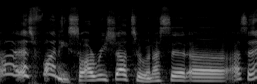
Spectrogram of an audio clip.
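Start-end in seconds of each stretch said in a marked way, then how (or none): 0.0-0.7 mock high reaction. His own reaction retold.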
